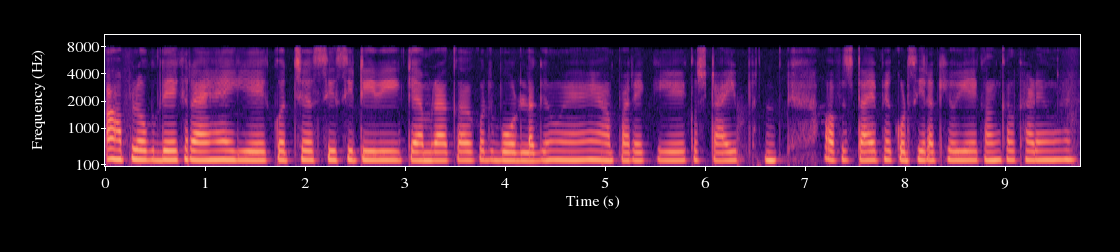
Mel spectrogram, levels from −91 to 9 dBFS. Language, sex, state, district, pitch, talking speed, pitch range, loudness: Hindi, female, Madhya Pradesh, Bhopal, 220 Hz, 195 wpm, 215-225 Hz, -15 LUFS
